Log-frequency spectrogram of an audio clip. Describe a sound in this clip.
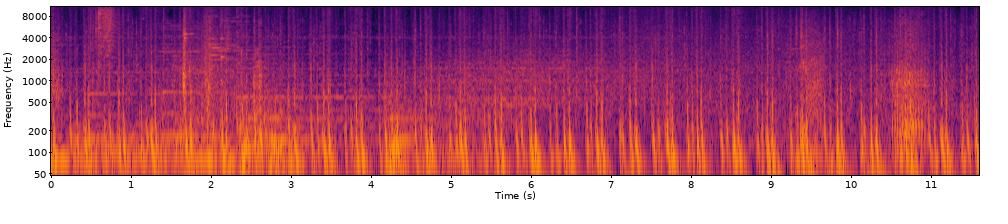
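A horse's hooves thud in a quick, steady gallop over grass and dirt.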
